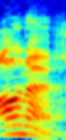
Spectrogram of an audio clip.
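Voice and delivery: "honor" with no H sound at all; silent H. Shown as a demonstration. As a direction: open "honor" on the vowel, dropping the H. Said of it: "we have pronounced it".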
